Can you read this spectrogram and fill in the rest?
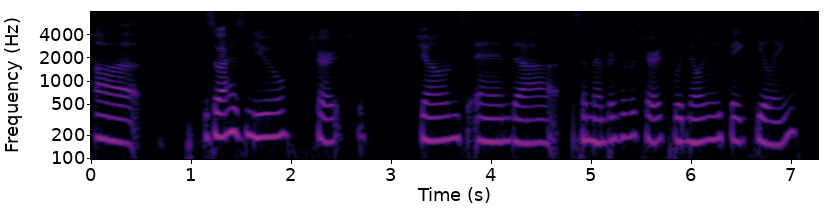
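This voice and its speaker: A woman's voice: on the low side, little pitch movement, unhurried, a little mellow, smooth, no echo, studio quality. A woman hosting a podcast, telling a nonfiction story in a casual, candid and self-deprecating way with some swearing.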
